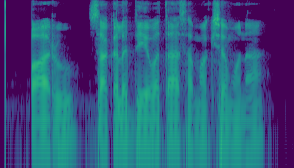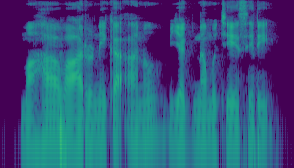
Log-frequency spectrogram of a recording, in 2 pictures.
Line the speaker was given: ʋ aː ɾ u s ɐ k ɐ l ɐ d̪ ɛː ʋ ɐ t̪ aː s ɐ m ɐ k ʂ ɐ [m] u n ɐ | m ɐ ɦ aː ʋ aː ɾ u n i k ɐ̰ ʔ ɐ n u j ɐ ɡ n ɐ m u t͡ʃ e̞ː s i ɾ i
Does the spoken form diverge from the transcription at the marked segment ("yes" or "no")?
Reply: no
